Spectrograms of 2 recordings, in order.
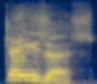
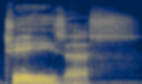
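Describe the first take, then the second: First: Jesus thrown out loud and high, falling; an exasperated loud cry of Jesus. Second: Said in the usual way. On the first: Real, not acted. Ranting at the guest, a loud exasperated Jesus.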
